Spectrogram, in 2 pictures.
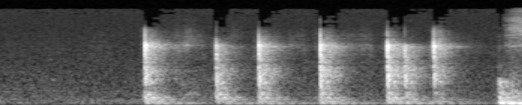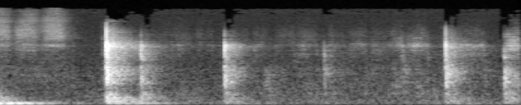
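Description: Chalk taps and scratches sharply on a board.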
